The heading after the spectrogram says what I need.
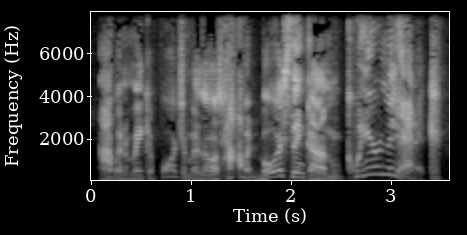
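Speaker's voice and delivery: put-on high, rambling old coot voice; old prospector. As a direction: brag like an eccentric old inventor. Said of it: "Does he actually say that?".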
